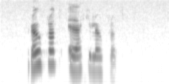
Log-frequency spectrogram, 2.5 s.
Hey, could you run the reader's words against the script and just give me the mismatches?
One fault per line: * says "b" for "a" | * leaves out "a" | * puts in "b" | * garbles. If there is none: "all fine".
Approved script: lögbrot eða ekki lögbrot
all fine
